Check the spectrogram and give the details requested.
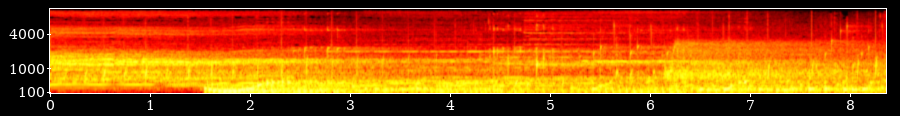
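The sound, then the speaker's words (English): Underwater calls of a heliotonic golden dolphin sing out in sustained, wavering tones, joined after a moment by a steady low bubbling rumble that continues beneath them throughout. “That, my friend, is a heliotonic golden dolphin. It's one of the most beautiful sounds in the ocean.”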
